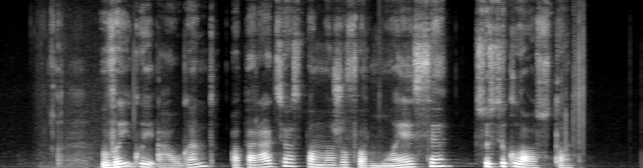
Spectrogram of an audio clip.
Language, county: Lithuanian, Klaipėda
